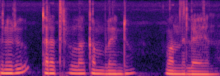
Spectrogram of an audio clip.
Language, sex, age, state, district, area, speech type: Malayalam, male, 45-60, Kerala, Wayanad, rural, spontaneous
